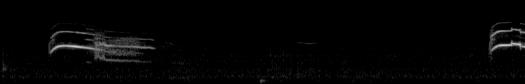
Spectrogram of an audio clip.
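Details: Buzzard, a wild bird of prey, giving a long, falling, mewing cry with a hoarse ending. A pause of over three seconds follows, then a second cry begins and is cut off. No other sounds.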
